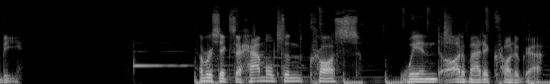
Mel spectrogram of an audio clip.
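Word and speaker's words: X-Wind: number six a Hamilton cross wind automatic chronograph yes it's pronounced as cross not X anyway oh I have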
